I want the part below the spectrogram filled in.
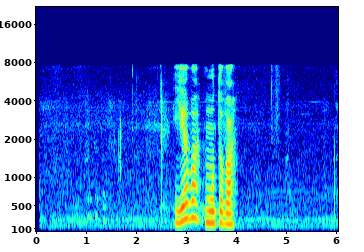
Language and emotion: Russian, neutral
